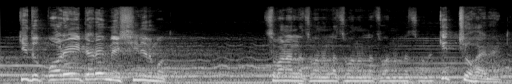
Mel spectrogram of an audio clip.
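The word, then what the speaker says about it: سبحان الله: পরে এটারে মেশিনের মতো সুবহানাল্লাহ সুবহানাল্লাহ সুবহানাল্লাহ সুবহানাল্লাহ সুবহানাল্লাহ, কিচ্ছু হয় না। হা উচ্চারণ না হলে তো তাসবিহ হয় নাই। শেষের গোল হাটা সাকিন করতে হবে এবং প্রত্যেকবারই নিঃশ্বাস ফেলতে হবে।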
